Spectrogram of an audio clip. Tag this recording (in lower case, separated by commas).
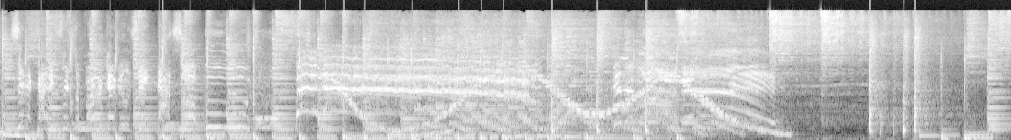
reggae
